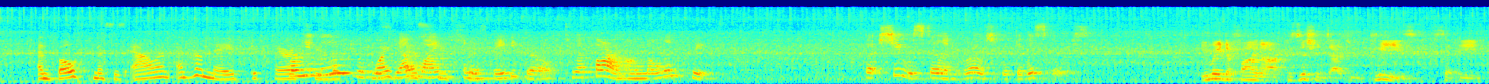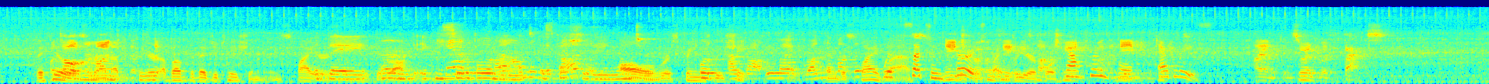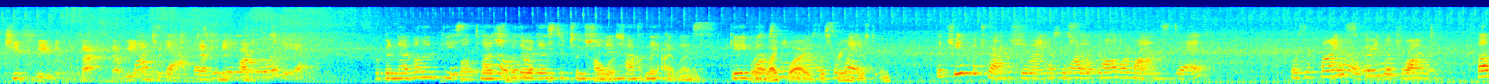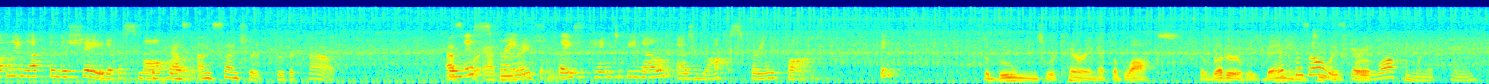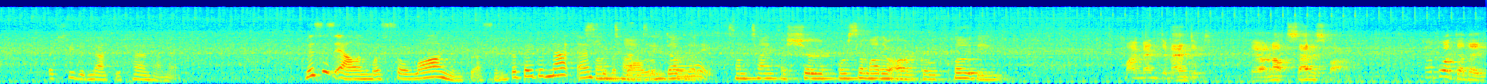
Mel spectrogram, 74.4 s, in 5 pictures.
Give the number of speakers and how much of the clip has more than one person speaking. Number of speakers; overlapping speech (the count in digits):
6, about 37%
